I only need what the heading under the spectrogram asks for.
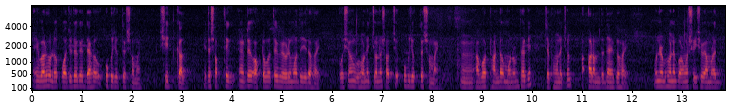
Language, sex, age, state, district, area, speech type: Bengali, male, 18-30, West Bengal, Kolkata, urban, spontaneous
